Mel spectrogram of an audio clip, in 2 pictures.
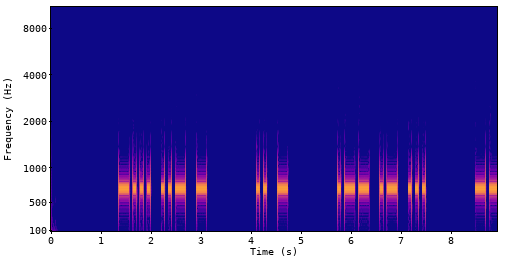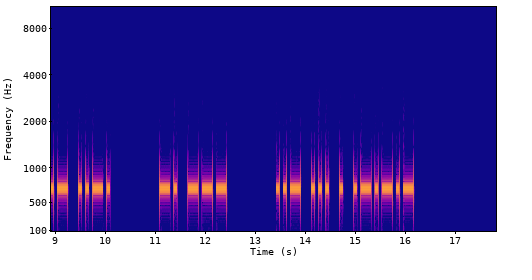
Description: Morse code, heard as a keyed tone, about 17 wpm, 700 Hz. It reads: BUT IT WAS OF NO USE.
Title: 2x Word-Spacing - Sentences from Top 100 Words - 17wpm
